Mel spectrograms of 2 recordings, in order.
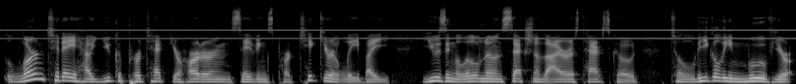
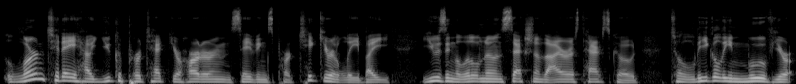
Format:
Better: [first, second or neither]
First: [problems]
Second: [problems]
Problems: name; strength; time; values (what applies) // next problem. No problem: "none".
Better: second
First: high-pitched whine; loud; throughout; 5 kHz, 8 dB below the speech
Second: none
